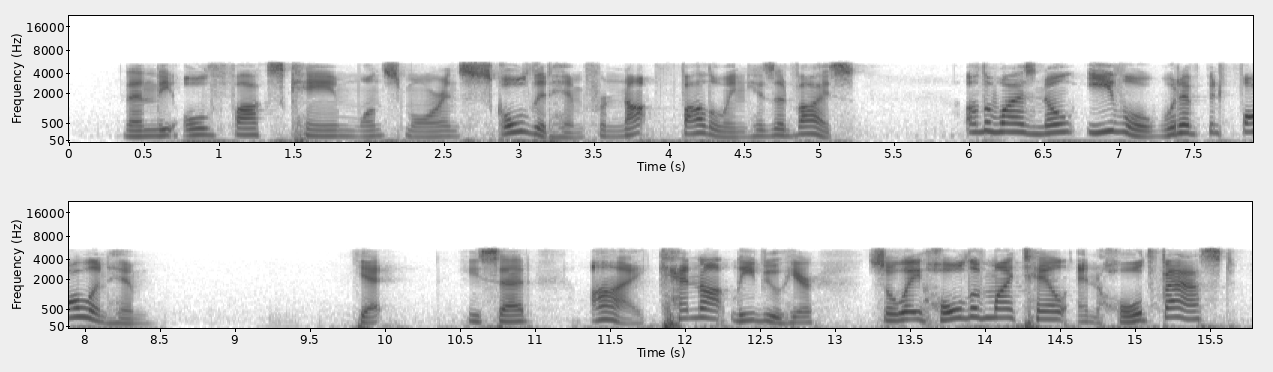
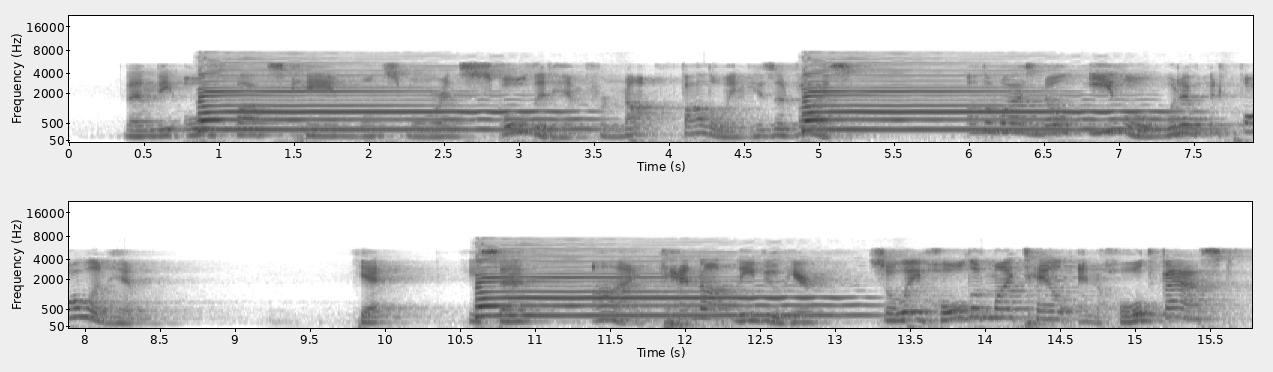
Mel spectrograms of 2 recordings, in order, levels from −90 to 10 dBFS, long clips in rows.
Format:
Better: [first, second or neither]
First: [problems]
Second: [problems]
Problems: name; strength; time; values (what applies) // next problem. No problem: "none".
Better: first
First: none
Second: background sound (Wind instrument, woodwind instrument); 3 dB above the speech // room echo; dies away in 0.8 s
